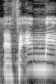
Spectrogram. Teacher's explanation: The meme has a akmal gunna because of the tashdid and it's double sound, double letter.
